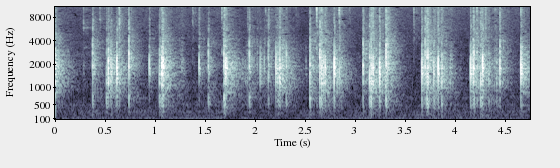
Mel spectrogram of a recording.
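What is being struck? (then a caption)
Small flat cardboard box tapped with long nails. Very long blue nails tap and scratch the front of a small, flat white cardboard eyeshadow palette box held upright. Quick, irregular clicky taps with short papery scrapes come in uneven clusters, bright and dry with almost no low end and a very short decay.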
